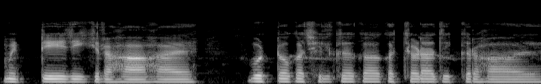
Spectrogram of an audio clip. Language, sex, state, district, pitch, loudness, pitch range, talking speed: Hindi, male, Uttarakhand, Uttarkashi, 125 Hz, -20 LUFS, 120-130 Hz, 135 wpm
